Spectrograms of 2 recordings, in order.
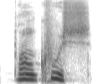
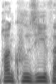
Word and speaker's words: Brancusi: findet man auch die Aussprache Brancusi. Wieso sagen Sie Brancusi? – Also wir sagen Brancusi, weil die Franzosen Brancusi sagen.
